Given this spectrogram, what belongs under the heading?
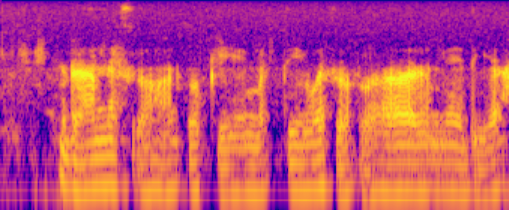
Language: Hindi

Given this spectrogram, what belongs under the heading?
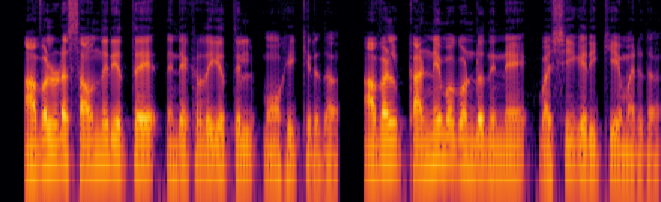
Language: Malayalam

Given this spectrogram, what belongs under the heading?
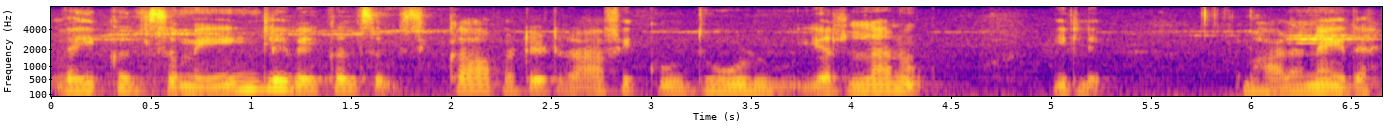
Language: Kannada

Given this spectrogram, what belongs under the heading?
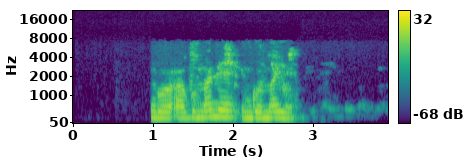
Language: Kinyarwanda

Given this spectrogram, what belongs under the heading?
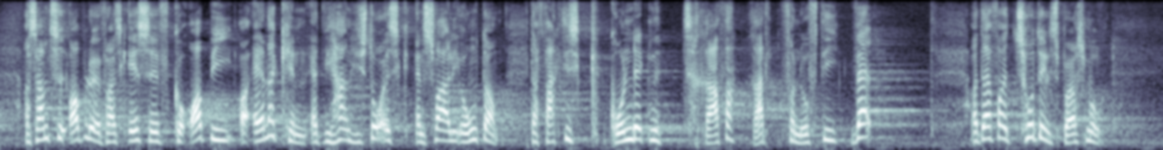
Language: Danish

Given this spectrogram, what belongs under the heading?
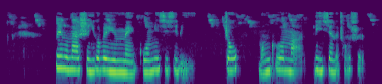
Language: Chinese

